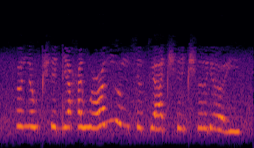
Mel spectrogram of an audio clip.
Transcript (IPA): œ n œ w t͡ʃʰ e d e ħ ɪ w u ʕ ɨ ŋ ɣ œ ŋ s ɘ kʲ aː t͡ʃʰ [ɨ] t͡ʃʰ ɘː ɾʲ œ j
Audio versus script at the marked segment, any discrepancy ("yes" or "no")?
yes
